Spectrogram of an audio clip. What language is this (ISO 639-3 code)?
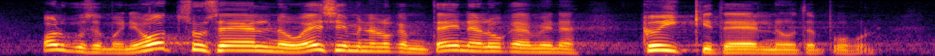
est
